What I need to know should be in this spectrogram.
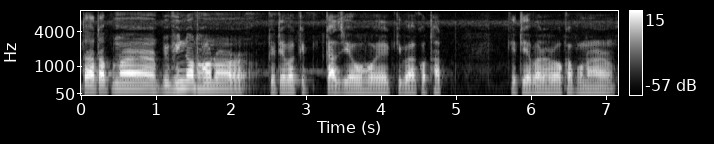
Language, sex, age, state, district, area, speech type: Assamese, female, 18-30, Assam, Nagaon, rural, spontaneous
